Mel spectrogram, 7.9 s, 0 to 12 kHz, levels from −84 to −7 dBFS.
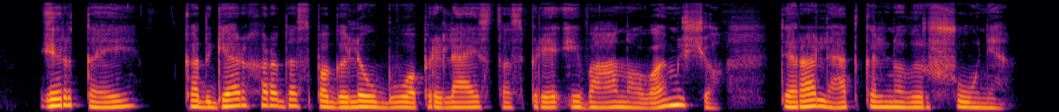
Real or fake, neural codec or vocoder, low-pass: real; none; 10.8 kHz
